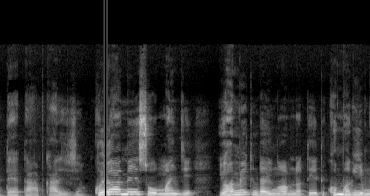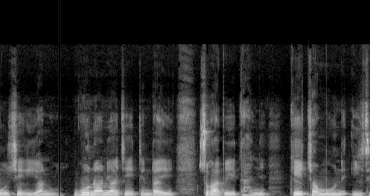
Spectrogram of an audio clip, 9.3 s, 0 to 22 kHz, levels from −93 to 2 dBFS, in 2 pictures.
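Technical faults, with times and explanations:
1.30–1.34 s and 5.36–5.38 s, gap between stream segments: two silences of about 36 ms and 24 ms fall about 4 s apart, where segment timestamps leave holes filled with silence. Each shows as a blank vertical stripe on the spectrogram and a flat, hard-edged waveform break.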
